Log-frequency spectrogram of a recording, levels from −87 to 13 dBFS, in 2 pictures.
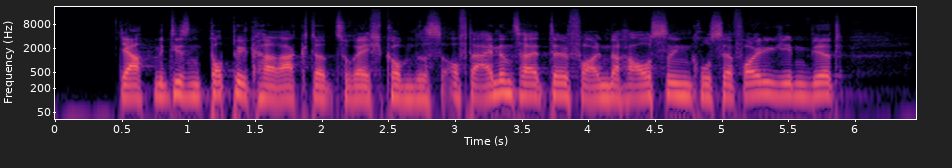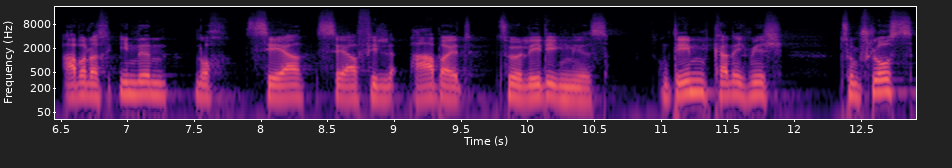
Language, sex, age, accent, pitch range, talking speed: German, male, 30-49, German, 115-135 Hz, 165 wpm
